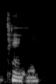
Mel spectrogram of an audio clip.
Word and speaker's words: Tina: the PO so that's thank you tenna for that um information it's Tina Tina oh I'm sorry thank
